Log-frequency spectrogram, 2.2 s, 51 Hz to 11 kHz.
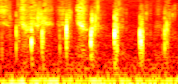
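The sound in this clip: Footsteps of people running a two-kilometre race, pushing into a final 50-metre sprint: quick, even thuds in a steady rhythm over a continuous low background.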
